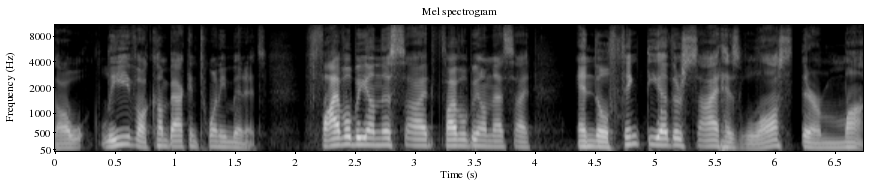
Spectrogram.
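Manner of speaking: plain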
